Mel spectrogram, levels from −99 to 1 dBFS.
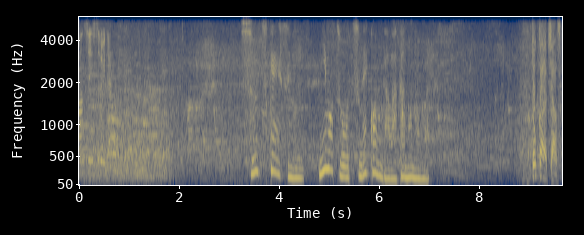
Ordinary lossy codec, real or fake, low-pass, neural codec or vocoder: none; real; 5.4 kHz; none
